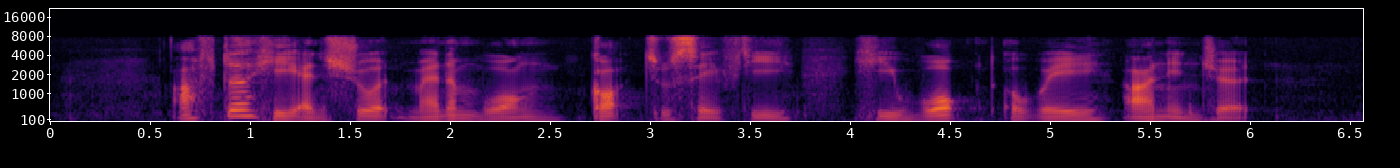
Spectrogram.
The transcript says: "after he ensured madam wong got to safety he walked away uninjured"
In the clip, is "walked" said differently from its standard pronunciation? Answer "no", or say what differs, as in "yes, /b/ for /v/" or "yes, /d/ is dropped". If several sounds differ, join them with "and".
no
